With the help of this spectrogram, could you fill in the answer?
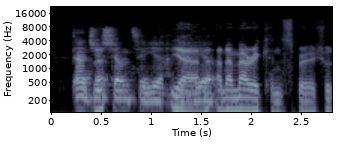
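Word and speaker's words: Adyashanti: know if this is the right way to pronounce it Adia Shanti is that right Adia Shanti yeah yeah an American spiritual teacher can you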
